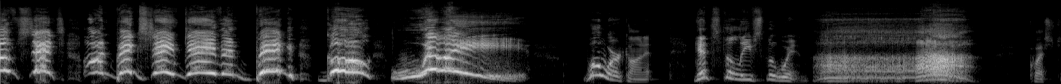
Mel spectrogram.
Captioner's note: sigh of relief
